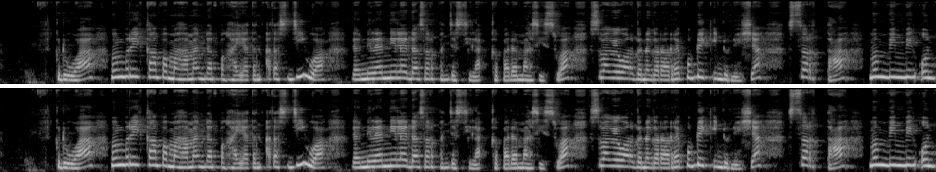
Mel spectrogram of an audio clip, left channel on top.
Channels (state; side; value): normal; both; correlation 0.92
